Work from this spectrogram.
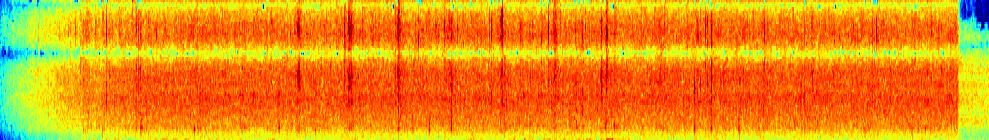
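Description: Steady rain falls during a rainstorm on a hiking trail near Manchester Center, Vermont, a dense, even hiss with scattered heavier drops, continuous and fairly close.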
